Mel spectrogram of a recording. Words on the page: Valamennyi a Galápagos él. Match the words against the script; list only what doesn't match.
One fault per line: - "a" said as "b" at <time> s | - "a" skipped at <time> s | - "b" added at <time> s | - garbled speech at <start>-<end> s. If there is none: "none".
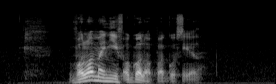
none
